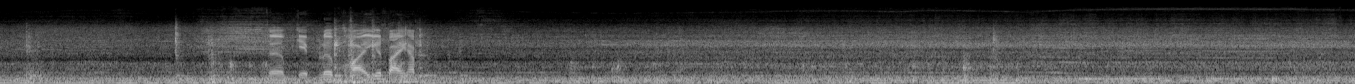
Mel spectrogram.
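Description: Earth and stones scrape and tumble as an excavator digs.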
